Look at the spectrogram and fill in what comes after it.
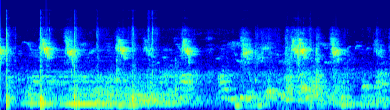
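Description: A small bird chirping over and over, short high chirps about two a second.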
